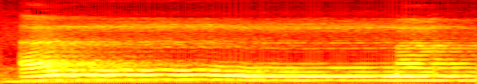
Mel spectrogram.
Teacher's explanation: nun bertasydid ditekan ditahan selama dua ketukan. Anna lana, lanya pendek, na panjang dua ketukan.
